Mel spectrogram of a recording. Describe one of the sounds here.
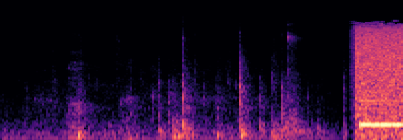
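A chair creaks and thumps as it is moved.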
